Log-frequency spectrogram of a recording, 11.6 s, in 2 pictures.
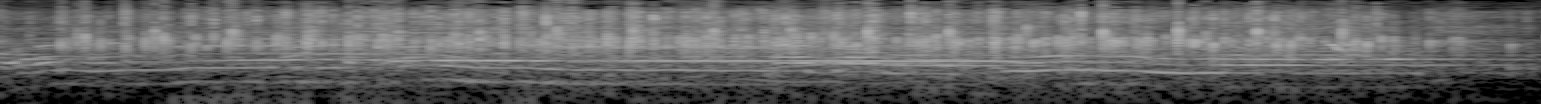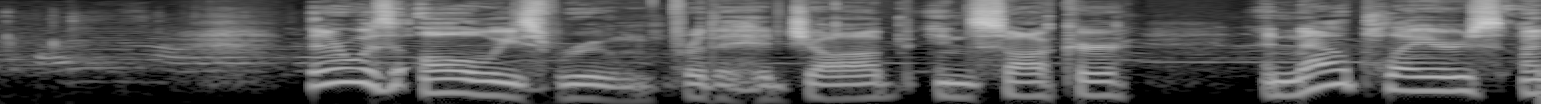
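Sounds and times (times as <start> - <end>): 
soccer crowd clapping: 0.0 - 6.5
soccer crowd voices droning: 0.0 - 11.5
speech: 7.0 - 11.5.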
